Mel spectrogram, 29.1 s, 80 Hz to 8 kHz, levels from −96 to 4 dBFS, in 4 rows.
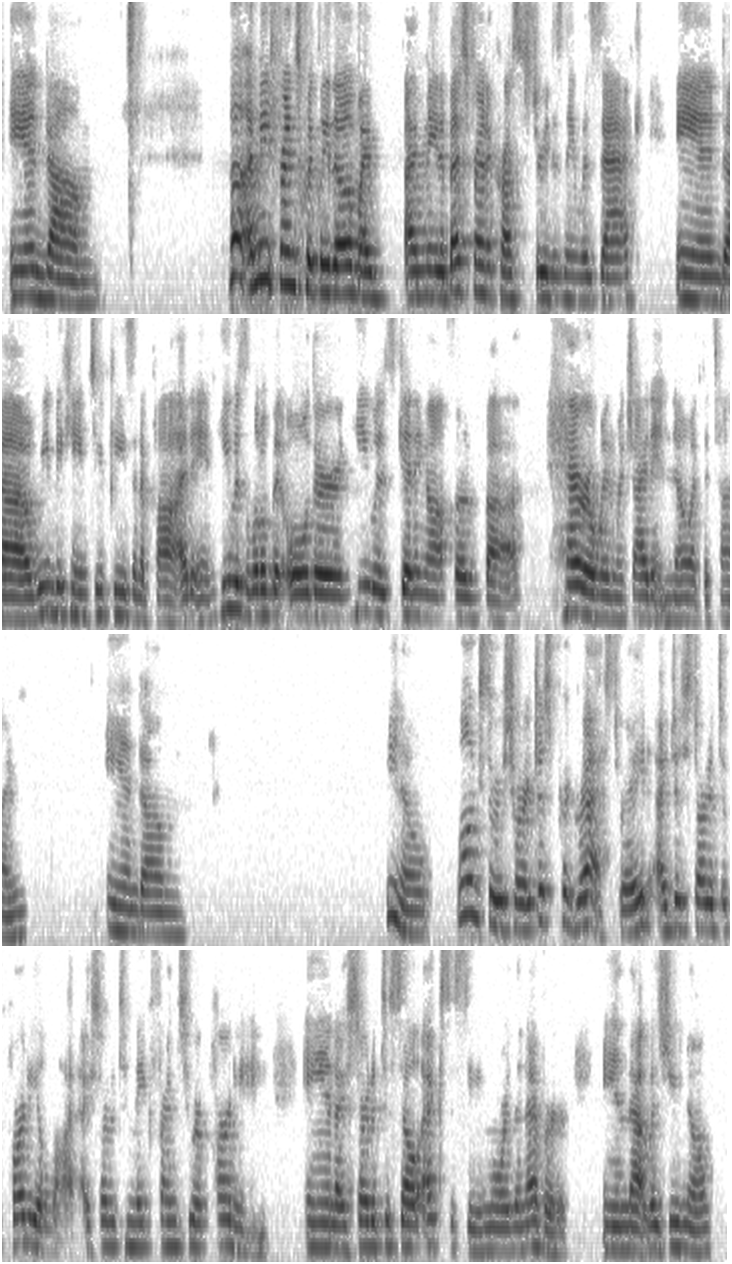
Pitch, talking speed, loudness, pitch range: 180 Hz, 190 wpm, -23 LUFS, 160-195 Hz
